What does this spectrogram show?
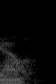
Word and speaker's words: Al: You can call me Al. Rhymes with pal.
